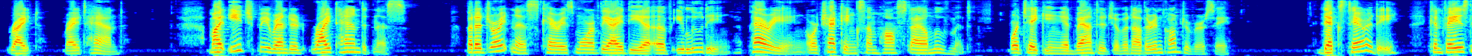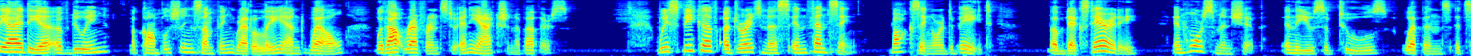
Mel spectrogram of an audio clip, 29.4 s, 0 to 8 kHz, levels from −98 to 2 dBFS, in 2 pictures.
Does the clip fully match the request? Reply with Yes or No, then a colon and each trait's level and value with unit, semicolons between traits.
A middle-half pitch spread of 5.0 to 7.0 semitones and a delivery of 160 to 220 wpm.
No: wide, 5.4 semitones; average, 145 wpm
